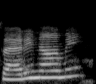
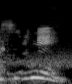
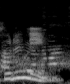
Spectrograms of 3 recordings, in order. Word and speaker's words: Suriname: Sari, it is Sariname. Sa, is it Sa pronunciation? ma'am, Ah, Suriname. Name, Name illa. Okay, it is name only, no? N-A-M-E. Yes, Suriname. Fine?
